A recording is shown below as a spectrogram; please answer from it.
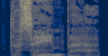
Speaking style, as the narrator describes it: said he

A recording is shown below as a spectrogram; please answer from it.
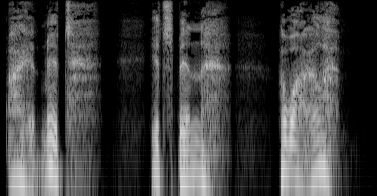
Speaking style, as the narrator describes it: As he gained each few feet, he wheezed

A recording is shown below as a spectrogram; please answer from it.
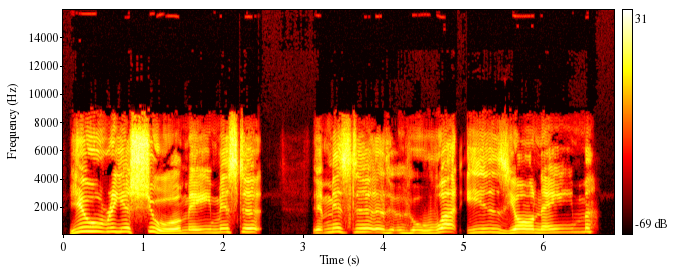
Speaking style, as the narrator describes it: very cool and ceremonious, says, mocking of him

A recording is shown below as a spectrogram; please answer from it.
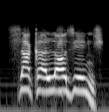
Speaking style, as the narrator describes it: shouted

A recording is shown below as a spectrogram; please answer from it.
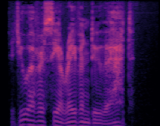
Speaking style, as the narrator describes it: he asked quietly

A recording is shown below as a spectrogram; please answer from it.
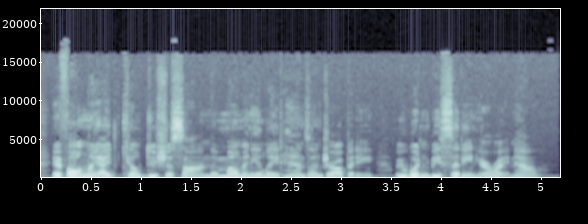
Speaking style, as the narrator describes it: Bhima grumbled

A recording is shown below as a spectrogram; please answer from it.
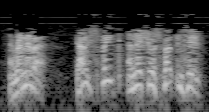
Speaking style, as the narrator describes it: he added sharply

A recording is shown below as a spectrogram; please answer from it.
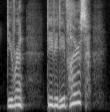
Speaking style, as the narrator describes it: gasped, out of breath

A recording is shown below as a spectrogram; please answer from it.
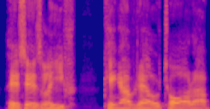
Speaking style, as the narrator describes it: Barda growled

